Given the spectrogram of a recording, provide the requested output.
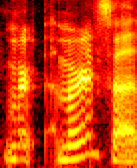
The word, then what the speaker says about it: Marisa: Like Marissa or Marisa, that's how you say her name, right? Yeah, Marisa.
